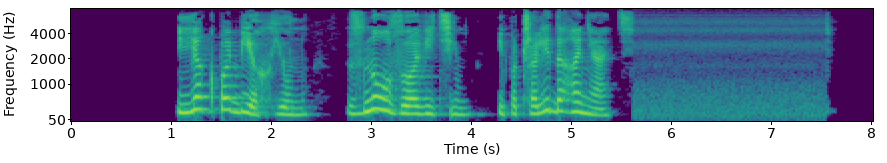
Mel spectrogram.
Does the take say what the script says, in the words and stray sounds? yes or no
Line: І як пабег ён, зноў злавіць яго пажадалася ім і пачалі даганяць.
no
